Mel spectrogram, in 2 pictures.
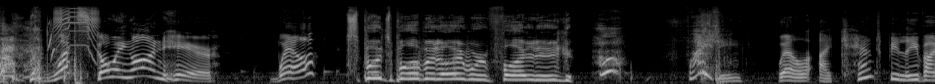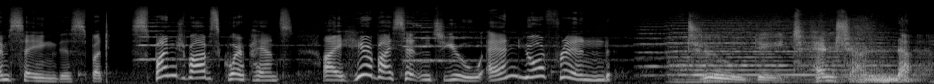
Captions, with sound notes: What's going on here? Well? SpongeBob and I were fighting. [gasps] Fighting? Well, I can't believe I'm saying this, but... SpongeBob SquarePants, I hereby sentence you and your friend to detention.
